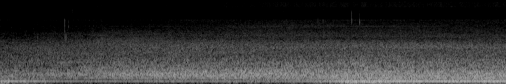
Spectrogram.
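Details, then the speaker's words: Mercedes non-4matic with 88,000 miles and a replaced cooling fan, fan actuated by scan tool at 50 percent duty cycle; it runs with an even, medium-speed whoosh and steady hum and no rattles. Normal electric cooling fan operation. "is on and it's about a medium speed hmm"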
